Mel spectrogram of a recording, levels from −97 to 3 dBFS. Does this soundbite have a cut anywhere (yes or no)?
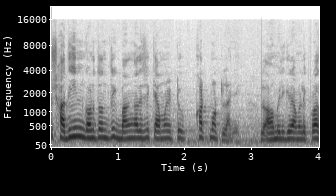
yes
